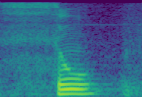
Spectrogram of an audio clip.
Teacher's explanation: أنت أتيت بثاء ساكنة ثم ضممتها ثو هذا غير صحيح.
